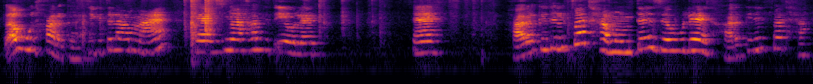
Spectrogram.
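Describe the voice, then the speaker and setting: High-voiced Egyptian teacher drilling kids. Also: female voice, fast talker, distant mic, slight background noise. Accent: Egyptian Arabic. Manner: encouraging, drilling sounds, asks questions. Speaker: children's teacher. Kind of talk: kids' reading lesson. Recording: echoey room, away from mic.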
